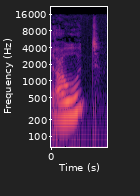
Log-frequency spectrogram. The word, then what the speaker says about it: oud: My instrument is oud. It's difficult to pronounce it in English, oud, with the ain. But we spell it like O-U-D.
